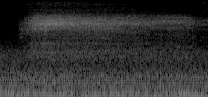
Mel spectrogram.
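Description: A woman hissing a long, steady "sss": the letter S sound, made as a snake's hiss. It lasts nearly two seconds.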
